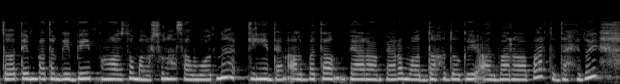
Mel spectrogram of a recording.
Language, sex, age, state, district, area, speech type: Kashmiri, female, 18-30, Jammu and Kashmir, Budgam, rural, spontaneous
